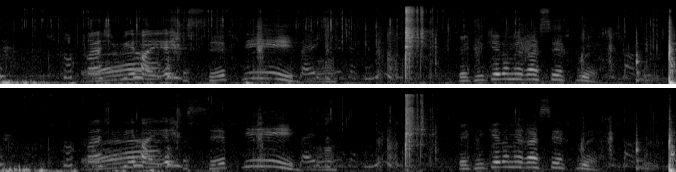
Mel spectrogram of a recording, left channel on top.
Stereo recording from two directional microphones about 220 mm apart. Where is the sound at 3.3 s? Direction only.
30° right (ahead or behind).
